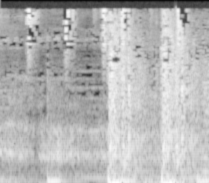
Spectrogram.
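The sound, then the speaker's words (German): Gunfire aimed at a monster in a hotel lounge during an audio drama: a few heavy, booming shots in quick succession, the later ones sharper and louder than the first dull thump. “Feuer, schießen Sie!”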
